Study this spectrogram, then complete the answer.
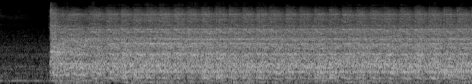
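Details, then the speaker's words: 2002 Chevy 2500HD 6.0L plow truck with no spark and no injector pulse: steady starter churn at about four beats a second that never fires; no RPM data PID while cranking, and a crankshaft sensor fault is suspected. "Being that we're missing RPM data PID, really kind of leans me to something along the lines of like the crankshaft sensor."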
